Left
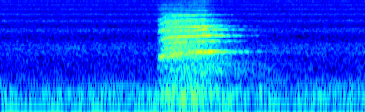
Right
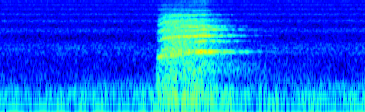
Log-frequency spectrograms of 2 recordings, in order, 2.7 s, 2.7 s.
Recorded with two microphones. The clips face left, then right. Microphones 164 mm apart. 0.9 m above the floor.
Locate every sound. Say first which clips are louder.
1.2 s a bird: right 2 dB; 65° right (ahead or behind), 2.5 m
